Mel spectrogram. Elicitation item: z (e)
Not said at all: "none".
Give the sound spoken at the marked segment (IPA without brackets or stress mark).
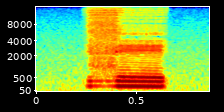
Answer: e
